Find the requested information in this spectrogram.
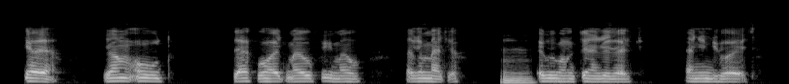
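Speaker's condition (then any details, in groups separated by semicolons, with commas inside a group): Spinal muscular atrophy type 2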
